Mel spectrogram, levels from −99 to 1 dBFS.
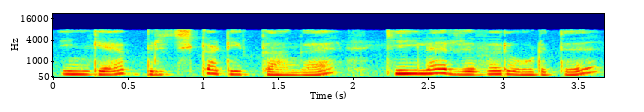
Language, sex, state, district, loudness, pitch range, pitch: Tamil, female, Tamil Nadu, Nilgiris, -16 LUFS, 175-230 Hz, 185 Hz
